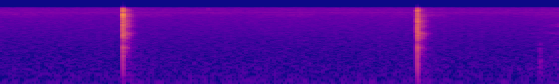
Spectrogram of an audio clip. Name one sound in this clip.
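Wire cutters snip through a wire with sharp clicks.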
